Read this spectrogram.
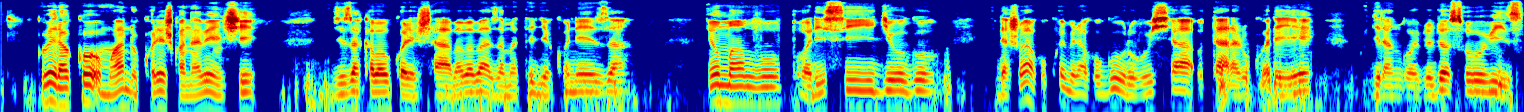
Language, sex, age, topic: Kinyarwanda, male, 18-24, government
